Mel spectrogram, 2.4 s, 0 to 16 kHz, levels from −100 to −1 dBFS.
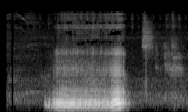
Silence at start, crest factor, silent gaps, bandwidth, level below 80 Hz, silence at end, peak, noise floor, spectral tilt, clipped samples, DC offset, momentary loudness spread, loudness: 0.55 s; 18 dB; none; 11 kHz; -56 dBFS; 0.5 s; -10 dBFS; -55 dBFS; -8 dB/octave; under 0.1%; under 0.1%; 10 LU; -27 LUFS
